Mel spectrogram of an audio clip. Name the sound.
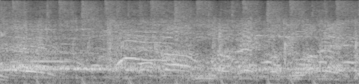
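protest crowd chanting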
